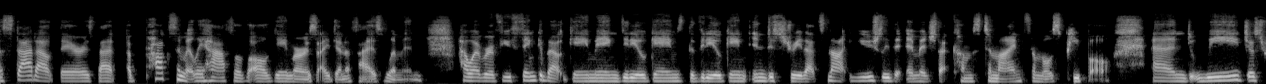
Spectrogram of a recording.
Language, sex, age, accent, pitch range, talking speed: English, female, 30-49, American, 140-165 Hz, 195 wpm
